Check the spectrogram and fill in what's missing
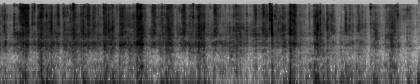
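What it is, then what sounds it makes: Silicone bristle scrubber. A pink silicone bristle scrubber is held in both hands, squeezed, and its bristles scratched with long nails. The result is a dense run of quick, dry, crinkly scratches and clicks with bright edges and soft low rubbing underneath.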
